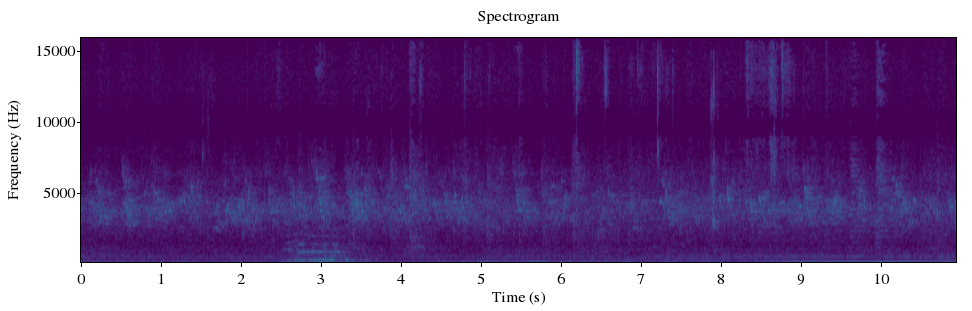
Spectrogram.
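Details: Cow mooing just after giving birth while her newborn calf is checked; one short harmonic moo around the third second over steady low rumbling background noise, with faint scattered chirps.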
